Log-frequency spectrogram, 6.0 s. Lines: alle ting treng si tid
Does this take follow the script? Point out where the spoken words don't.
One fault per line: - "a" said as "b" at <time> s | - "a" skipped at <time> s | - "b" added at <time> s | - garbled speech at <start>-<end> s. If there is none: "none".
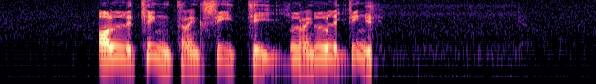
- garbled speech at 2.9-3.8 s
